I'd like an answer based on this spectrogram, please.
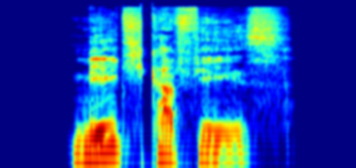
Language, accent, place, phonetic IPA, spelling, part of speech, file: German, Germany, Berlin, [ˈmɪlçkafeːs], Milchkaffees, noun, De-Milchkaffees.ogg
- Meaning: plural of Milchkaffee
